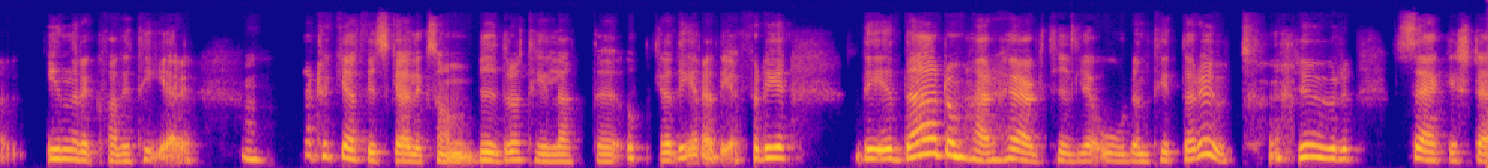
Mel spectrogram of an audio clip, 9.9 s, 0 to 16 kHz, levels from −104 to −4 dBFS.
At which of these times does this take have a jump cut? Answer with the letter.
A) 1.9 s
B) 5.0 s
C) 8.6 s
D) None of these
C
